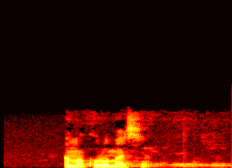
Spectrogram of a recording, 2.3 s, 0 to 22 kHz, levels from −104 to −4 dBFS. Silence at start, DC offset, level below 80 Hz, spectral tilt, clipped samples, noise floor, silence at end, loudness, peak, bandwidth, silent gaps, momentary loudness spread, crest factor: 0.65 s; under 0.1%; -64 dBFS; -7 dB/octave; under 0.1%; -71 dBFS; 0.4 s; -14 LUFS; -2 dBFS; 7.2 kHz; none; 23 LU; 16 dB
